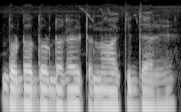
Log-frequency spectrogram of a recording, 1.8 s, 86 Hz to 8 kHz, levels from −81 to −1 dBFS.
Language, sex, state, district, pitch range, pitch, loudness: Kannada, male, Karnataka, Koppal, 105-110 Hz, 110 Hz, -18 LUFS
